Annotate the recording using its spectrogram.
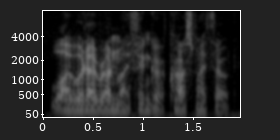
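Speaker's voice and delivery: Drax impression. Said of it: "and he's like".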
